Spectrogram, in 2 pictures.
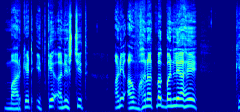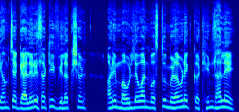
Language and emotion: Marathi, fearful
